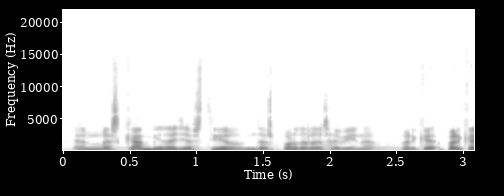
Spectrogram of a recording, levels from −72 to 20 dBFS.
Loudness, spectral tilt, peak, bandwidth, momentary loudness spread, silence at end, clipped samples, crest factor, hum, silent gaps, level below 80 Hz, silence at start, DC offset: -36 LUFS; -6 dB/octave; -16 dBFS; 16.5 kHz; 9 LU; 0 s; under 0.1%; 20 dB; none; none; -52 dBFS; 0.05 s; under 0.1%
